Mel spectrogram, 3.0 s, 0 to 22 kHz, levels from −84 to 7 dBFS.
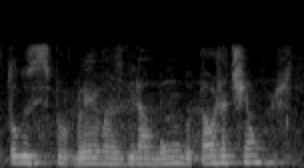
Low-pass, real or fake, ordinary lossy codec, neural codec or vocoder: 7.2 kHz; real; none; none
